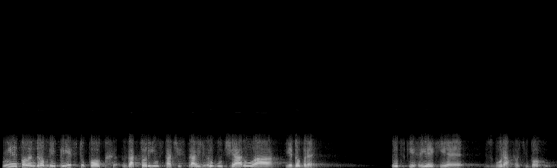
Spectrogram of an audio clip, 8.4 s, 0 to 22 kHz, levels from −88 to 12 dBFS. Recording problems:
phone-call audio; poor line; nothing above 3.5 kHz

